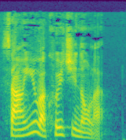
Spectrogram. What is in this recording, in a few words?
long time no see, shanghainese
